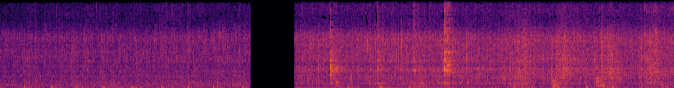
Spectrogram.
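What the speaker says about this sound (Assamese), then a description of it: "এইখিনি এনেদৰে তলপৰ কৰি এফালৰ পৰা এয়া লৰাই দি দিওঁ" Duck meat curry with potato fries in a pan as it is stirred, a loud close sizzle with rhythmic spatula scrapes, briefly cut off by a short gap before resuming.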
